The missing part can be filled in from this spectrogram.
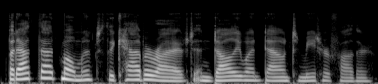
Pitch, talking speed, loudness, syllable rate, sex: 190 Hz, 240 wpm, -18 LUFS, 5.5 syllables/s, female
